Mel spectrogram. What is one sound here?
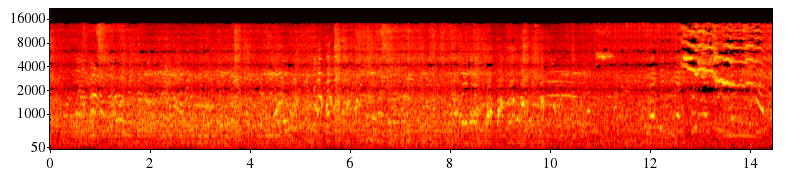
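Riders scream and shout on a fairground ride.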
